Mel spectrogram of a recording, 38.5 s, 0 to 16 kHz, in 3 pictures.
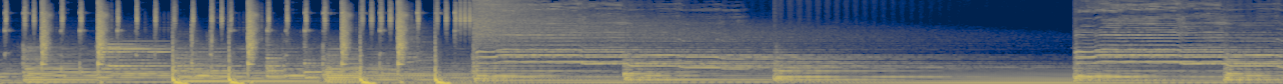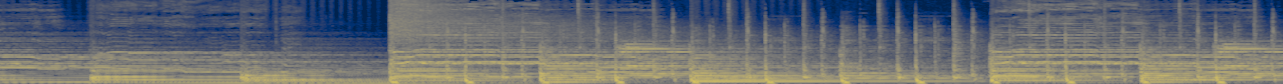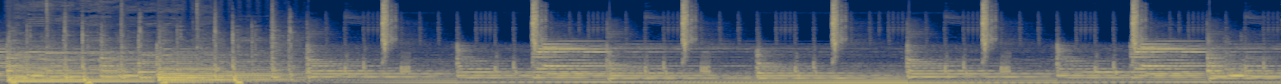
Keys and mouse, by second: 1.4 shift+Tab, 4.6 click, 6.8 click, 11.7 click, 15.3 click, 24.0 click, 28.4 click, 36.3 click.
